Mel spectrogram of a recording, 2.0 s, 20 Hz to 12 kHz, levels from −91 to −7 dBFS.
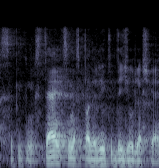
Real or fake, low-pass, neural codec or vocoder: fake; 7.2 kHz; codec, 16 kHz, 16 kbps, FreqCodec, smaller model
